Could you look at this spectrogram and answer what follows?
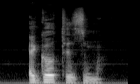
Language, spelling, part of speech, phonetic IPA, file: Polish, egotyzm, noun, [ɛˈɡɔtɨsm̥], Pl-egotyzm.ogg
